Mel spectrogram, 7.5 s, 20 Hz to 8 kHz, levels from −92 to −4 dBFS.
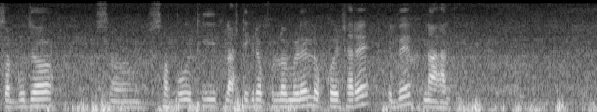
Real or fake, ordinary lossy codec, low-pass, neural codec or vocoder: real; MP3, 64 kbps; 7.2 kHz; none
